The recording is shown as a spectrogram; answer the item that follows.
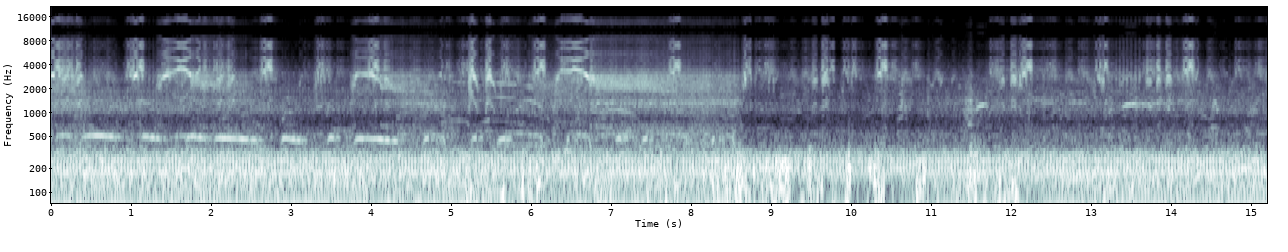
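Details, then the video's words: Hungry white stork storklets begging at a webcam nest in Carpinis, Romania, 12 August 2014: a rapid run of mewing notes for about six seconds, then mostly hum and noise, with occasional sweeping high chirps. "Poor, hungry storklets"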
